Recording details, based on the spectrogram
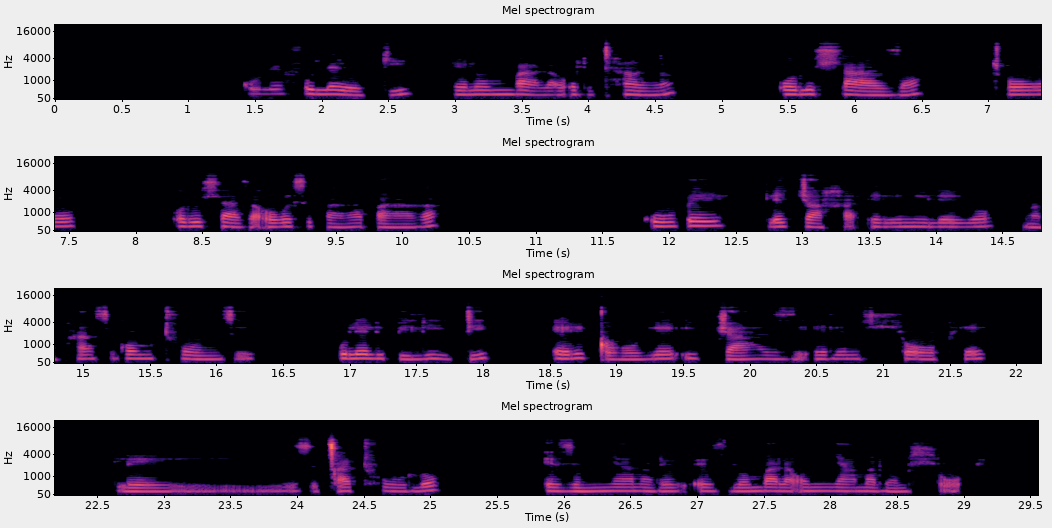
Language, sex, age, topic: North Ndebele, female, 25-35, education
